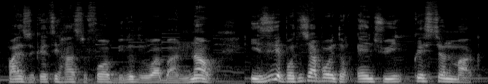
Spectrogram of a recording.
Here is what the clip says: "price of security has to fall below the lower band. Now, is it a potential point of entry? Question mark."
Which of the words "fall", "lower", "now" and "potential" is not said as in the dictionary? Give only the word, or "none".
lower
